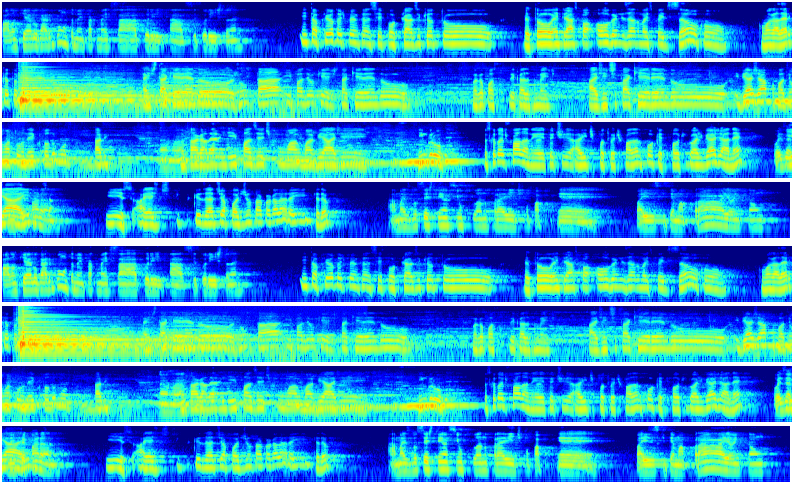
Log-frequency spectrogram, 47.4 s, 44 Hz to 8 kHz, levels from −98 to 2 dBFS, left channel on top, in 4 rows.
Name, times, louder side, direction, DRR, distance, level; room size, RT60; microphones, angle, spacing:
voice 1, 0.0-2.7 3.0-3.6 26.0-26.5 35.3-36.4 41.3-44.4 45.1-47.0, right 3 dB, 50° right, 9 dB, 1.0 m, -42 dB
voice 2, 4.5-7.4 7.8-10.9 11.4-13.3 14.0-18.0 18.9-20.1 20.7-24.7 25.1-25.3 26.4-29.2 29.9-30.4 30.9-34.8 35.5-36.1 37.1-37.9 38.2-40.5, left 3 dB, 60° left, 14 dB, 1.0 m, -40 dB
Acoustic guitar / Strum, 12.0-17.0, right 1 dB, 70° right, 2.2 m, -36 dB
sound 1, 12.4-30.6, left 1 dB, 35° left, 3.1 m, -45 dB
29.5 x 24.5 x 6.6 m, 0.86 s
head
